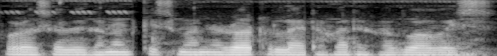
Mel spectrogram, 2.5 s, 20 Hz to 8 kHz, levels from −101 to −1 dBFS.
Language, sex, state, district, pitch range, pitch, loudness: Assamese, male, Assam, Hailakandi, 120-125 Hz, 125 Hz, -19 LUFS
